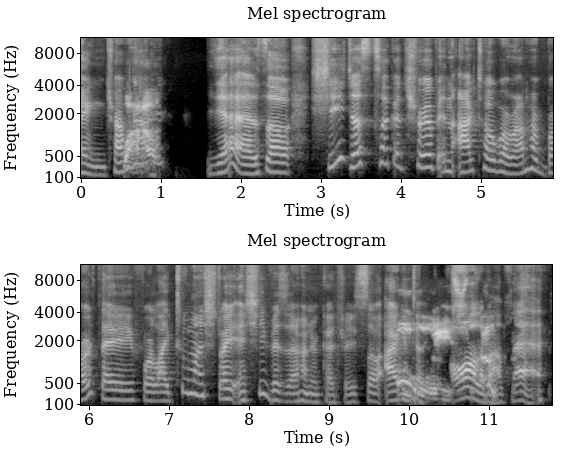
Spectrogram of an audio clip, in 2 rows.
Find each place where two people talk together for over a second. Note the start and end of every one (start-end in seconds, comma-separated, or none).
9.8-11.1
